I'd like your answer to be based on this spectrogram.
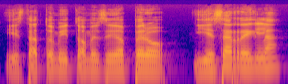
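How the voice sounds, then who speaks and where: Male host, high gravelly voice, unhurried chatty joke-telling, laughs at own gags. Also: level tone, a little mellow. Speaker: show host telling jokes. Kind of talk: casual live-stream joke telling.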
